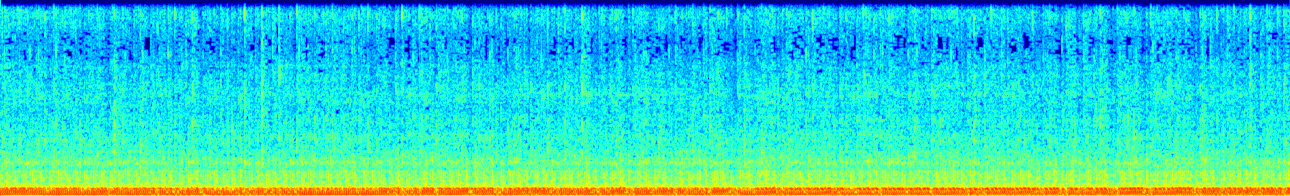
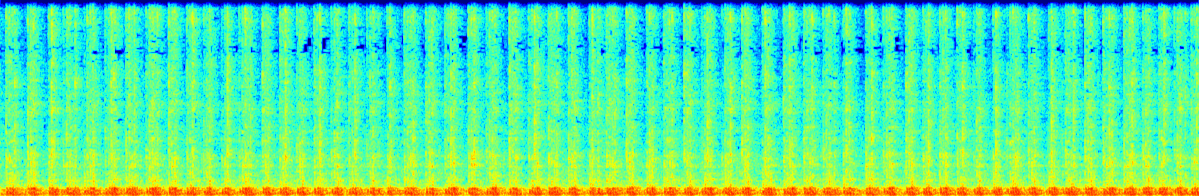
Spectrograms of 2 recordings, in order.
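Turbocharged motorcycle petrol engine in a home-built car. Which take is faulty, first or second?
second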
